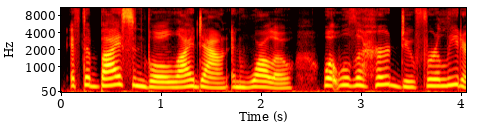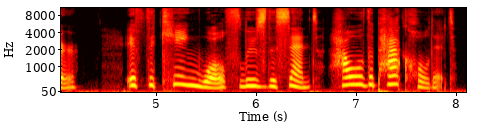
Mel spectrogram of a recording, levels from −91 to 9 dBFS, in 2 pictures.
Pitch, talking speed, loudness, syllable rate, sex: 240 Hz, 215 wpm, -19 LUFS, 4.6 syllables/s, female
